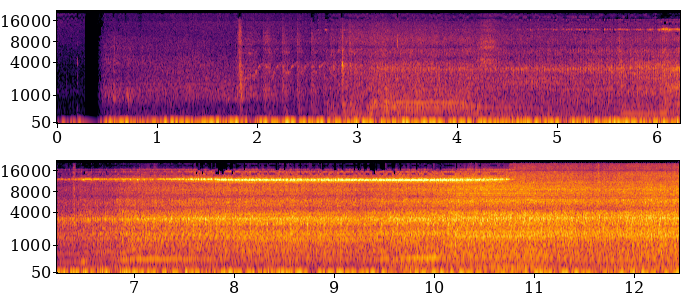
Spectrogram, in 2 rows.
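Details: 2022 Caterpillar 262D3 skid steer diesel, 2,782 hours: cranks and catches quickly with a few electronic chimes, then settles into a steady, even idle; normal startup.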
